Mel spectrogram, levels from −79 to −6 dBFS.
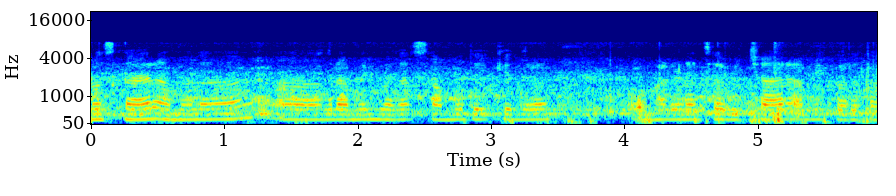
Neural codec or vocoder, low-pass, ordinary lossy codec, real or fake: none; 7.2 kHz; none; real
